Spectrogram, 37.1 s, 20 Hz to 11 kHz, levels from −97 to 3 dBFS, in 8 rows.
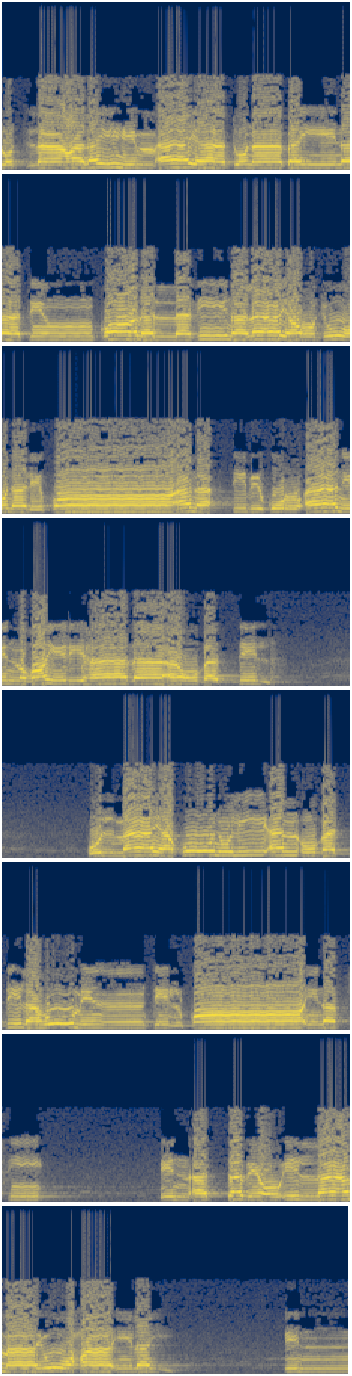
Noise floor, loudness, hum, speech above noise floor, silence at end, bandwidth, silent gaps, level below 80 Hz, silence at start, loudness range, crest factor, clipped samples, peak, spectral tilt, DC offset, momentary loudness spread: -50 dBFS; -7 LUFS; none; 43 dB; 0 s; 6.6 kHz; none; -52 dBFS; 0 s; 6 LU; 8 dB; 0.1%; 0 dBFS; -3 dB/octave; under 0.1%; 11 LU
